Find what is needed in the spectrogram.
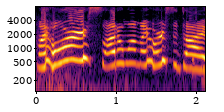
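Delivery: high, loud, playful lament; dismayed cry. Pretend. Player fearing the horse will die, high dismayed cry. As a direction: cry out for your poor horse.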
